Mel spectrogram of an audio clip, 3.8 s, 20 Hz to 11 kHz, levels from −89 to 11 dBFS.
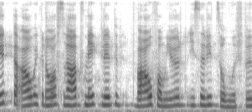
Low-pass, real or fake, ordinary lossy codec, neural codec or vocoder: none; fake; none; autoencoder, 22.05 kHz, a latent of 192 numbers a frame, VITS, trained on many speakers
